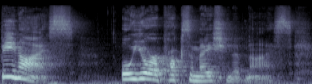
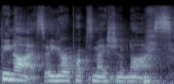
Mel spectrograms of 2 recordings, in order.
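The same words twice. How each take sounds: First: The line is delivered with lively expression. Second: The line is delivered flat, without expression. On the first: The speaker calls it right. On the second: The speaker calls it wrong.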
